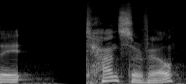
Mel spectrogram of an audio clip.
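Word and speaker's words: Tancarville: finding out they're sealed a tan servile apparently is how that's pronounced had a hand on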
